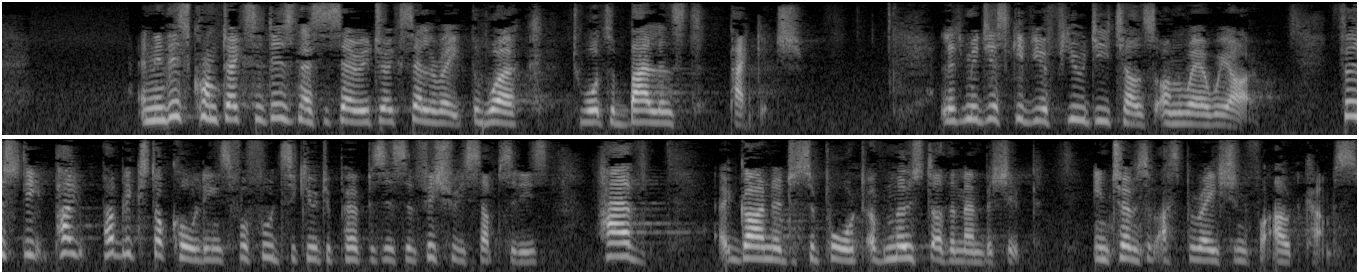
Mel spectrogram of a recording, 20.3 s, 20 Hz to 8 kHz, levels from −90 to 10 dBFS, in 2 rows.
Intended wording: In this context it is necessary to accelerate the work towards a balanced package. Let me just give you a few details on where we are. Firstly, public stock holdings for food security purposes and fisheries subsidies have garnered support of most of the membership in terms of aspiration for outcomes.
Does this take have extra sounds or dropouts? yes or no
no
